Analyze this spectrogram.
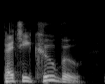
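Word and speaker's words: Petit Qoobo: I don't know how you pronounce this furry robot, the Petit Kubu. – Petit Kubu. Yeah.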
